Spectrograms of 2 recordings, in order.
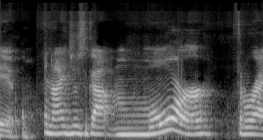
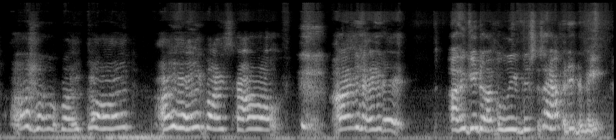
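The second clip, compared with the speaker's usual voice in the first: higher, slow, real sobbing words; crying; 6 semitones higher, slower than usual. Real, not acted. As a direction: break down in tears over it. Sobbing over her arrest.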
